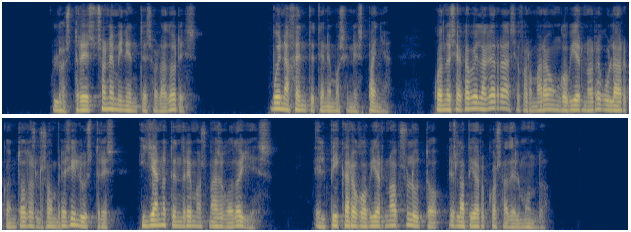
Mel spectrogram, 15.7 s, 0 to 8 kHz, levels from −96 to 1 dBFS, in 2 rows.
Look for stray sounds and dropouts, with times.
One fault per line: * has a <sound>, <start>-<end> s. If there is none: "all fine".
all fine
